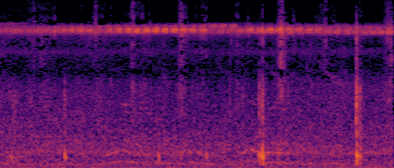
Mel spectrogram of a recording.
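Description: Insects chirring steadily at one high, even pitch, with two sharp clicks about three and four and a half seconds in.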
